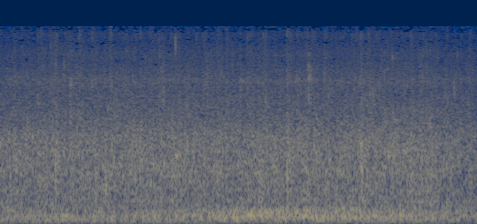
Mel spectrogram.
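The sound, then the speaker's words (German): Heavy summer rain pours down in New York in a steady, dense hiss, loud, drumming on surfaces without letting up, with no voices. “Die Sommer sind zwar sehr sonnig und sehr heiß, aber wenn es regnet, dann richtig.”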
